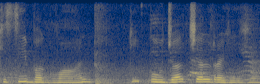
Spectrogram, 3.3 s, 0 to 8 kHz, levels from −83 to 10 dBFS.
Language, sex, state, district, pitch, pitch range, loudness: Hindi, female, Haryana, Charkhi Dadri, 215 Hz, 190-230 Hz, -15 LUFS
